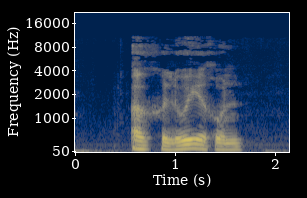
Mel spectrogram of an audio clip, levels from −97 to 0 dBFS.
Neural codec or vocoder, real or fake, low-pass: none; real; 10.8 kHz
